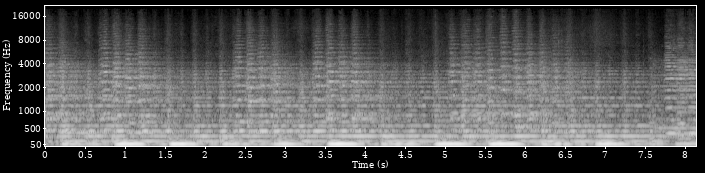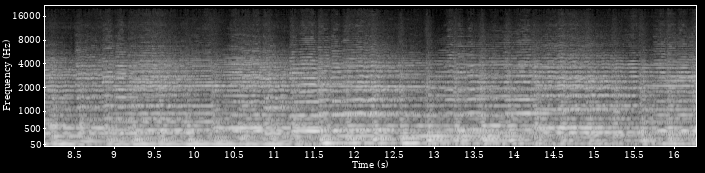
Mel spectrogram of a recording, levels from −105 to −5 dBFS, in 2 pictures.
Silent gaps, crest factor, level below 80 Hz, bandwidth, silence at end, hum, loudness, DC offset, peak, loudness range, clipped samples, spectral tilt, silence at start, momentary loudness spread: none; 14 dB; -26 dBFS; 8 kHz; 0 s; none; -25 LUFS; under 0.1%; -10 dBFS; 4 LU; under 0.1%; -7 dB/octave; 0 s; 7 LU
